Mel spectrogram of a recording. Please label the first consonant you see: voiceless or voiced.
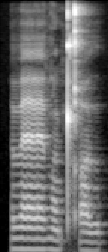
voiced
